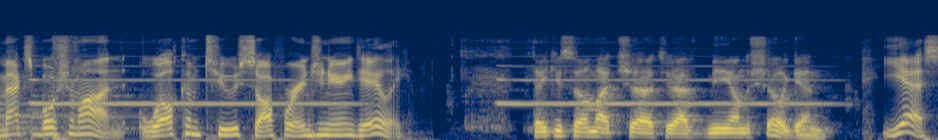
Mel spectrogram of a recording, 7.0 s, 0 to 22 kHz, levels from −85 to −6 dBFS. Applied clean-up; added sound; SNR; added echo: none; Wind instrument, woodwind instrument; 14 dB; none.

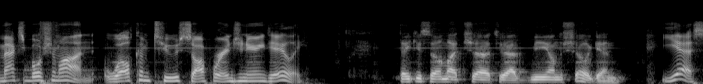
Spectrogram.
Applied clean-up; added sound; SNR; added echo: neural separator model SepFormer DNS4.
